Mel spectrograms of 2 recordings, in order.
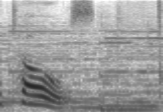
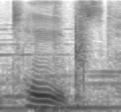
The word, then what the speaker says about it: Toews: special guest this week his name is toes and some people pronounce at Taves but he is a gospel country singer and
